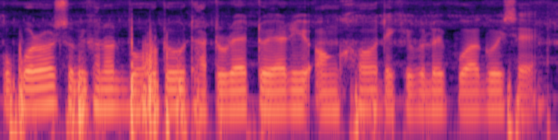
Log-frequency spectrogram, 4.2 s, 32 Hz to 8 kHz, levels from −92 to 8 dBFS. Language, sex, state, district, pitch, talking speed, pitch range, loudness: Assamese, male, Assam, Hailakandi, 110 Hz, 130 wpm, 105-115 Hz, -21 LUFS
